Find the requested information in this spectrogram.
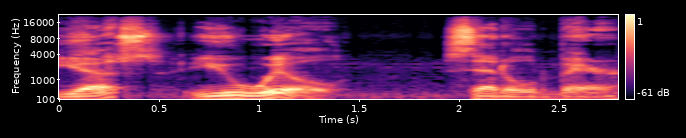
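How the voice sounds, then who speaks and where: A man puts on a raspy character voice with a very deep, low pitch, and the sound carries an audible echo. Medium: read story.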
